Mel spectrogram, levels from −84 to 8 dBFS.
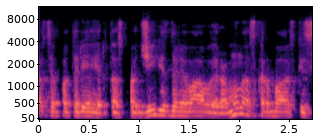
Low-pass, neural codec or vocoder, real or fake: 10.8 kHz; none; real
